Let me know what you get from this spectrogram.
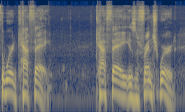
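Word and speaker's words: café: C but we don't we keep the French pronunciation right so um yeah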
